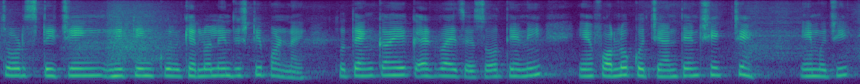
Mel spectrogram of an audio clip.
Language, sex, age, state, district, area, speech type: Goan Konkani, female, 60+, Goa, Sanguem, rural, spontaneous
